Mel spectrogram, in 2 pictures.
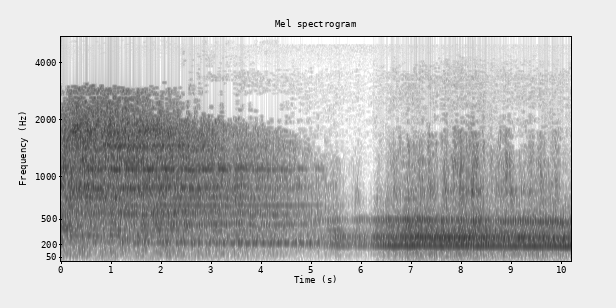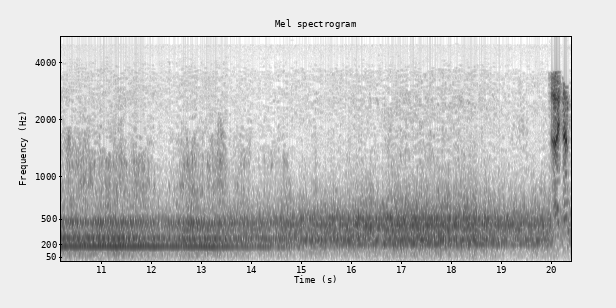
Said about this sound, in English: Tonight we tell you a story about two gentlemen of the German army, the Nazi army. The scene is a bombing plane flying over England.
